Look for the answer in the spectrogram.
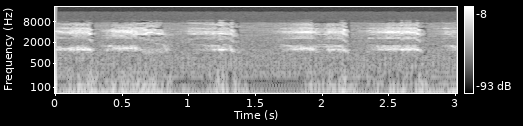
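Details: Saker falcon calling at a nest box at feeding time, 17 June 2018, 10:31; five grating, drawn-out notes come in pairs with short gaps, backed by a steady deep hum.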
